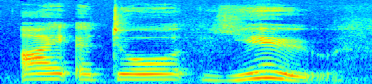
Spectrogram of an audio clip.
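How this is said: The stress falls on the word you. "Here we have the stress on you"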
